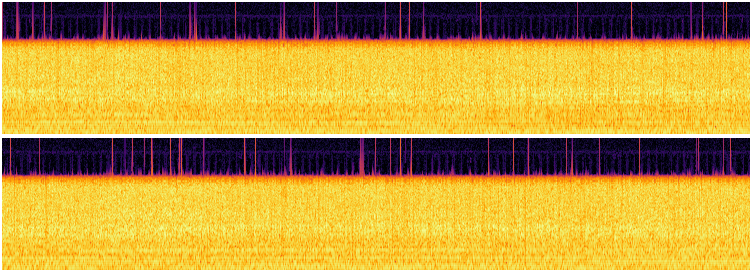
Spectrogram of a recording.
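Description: Motorcycle riding at highway speed: a loud, steady rush of wind on the microphone over the engine's steady hum, whose pitch drifts slightly with speed.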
